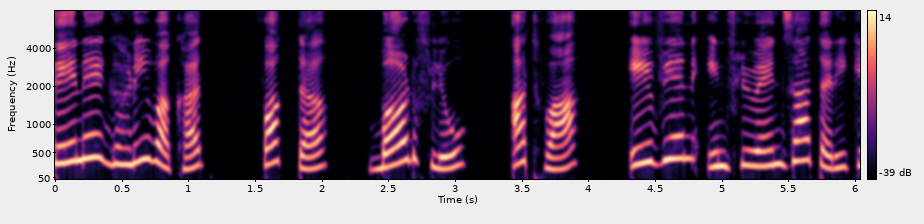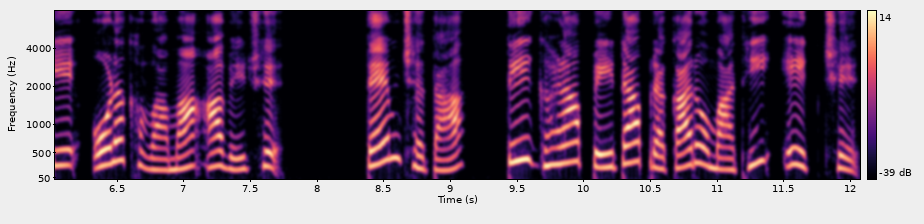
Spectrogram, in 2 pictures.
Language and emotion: Gujarati, neutral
